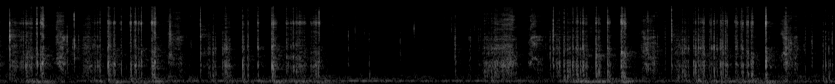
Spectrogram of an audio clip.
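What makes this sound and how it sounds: A utility knife blade shaves curls off a solid white dry soap bar held in the fingers, making a rapid run of crisp, dry scraping cuts. The strokes sound bright and brittle with very little low end. A brief quieter stretch falls in the middle, and then the shaving picks up again.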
